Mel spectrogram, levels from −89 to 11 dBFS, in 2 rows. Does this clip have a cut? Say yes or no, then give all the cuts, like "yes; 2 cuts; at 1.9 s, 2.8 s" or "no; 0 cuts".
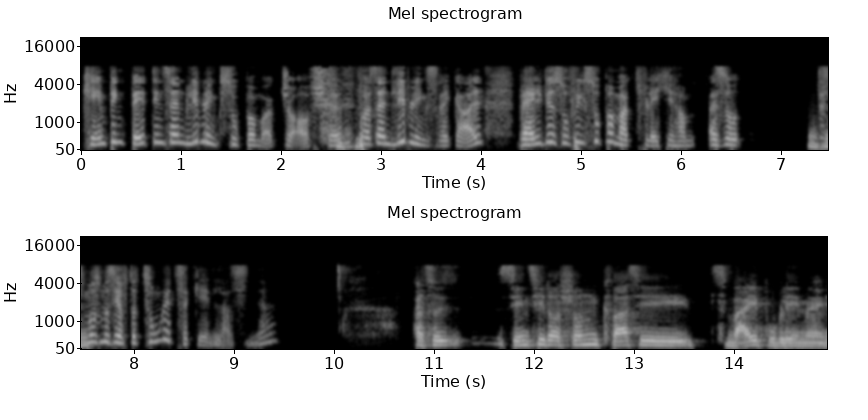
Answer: yes; 1 cut; at 6.1 s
